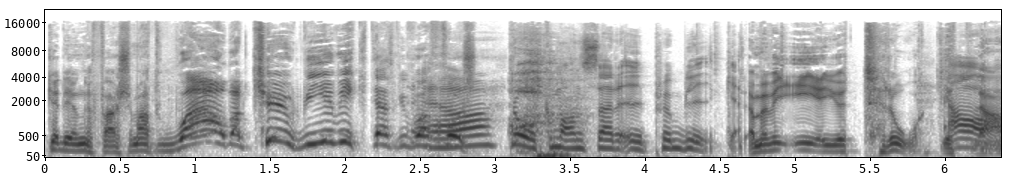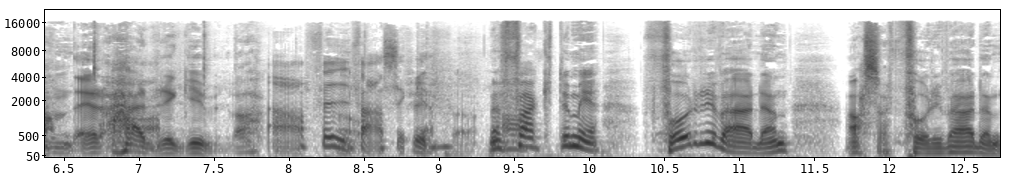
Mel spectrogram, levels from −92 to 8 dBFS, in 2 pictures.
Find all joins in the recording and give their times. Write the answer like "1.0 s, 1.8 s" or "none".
3.1 s, 4.6 s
